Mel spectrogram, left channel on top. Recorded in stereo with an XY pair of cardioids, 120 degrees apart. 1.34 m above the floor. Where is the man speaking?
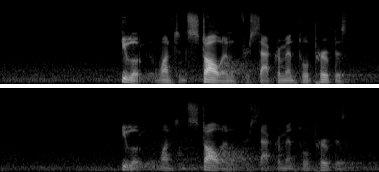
55° left, 0.7 m.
